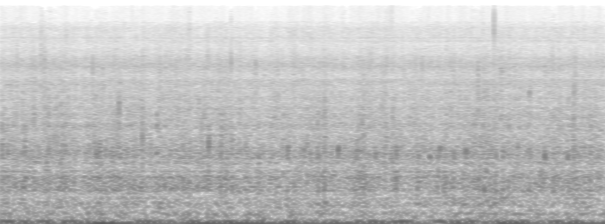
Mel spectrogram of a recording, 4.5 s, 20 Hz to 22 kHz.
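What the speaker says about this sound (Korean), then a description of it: "뚜껑 열고 국물 끼얹으면서 센 불로 2분 익힙니다." Braised sand lance bubbling hard in broth over high heat, a loud, continuous rolling boil with dense crackling pops, close by and without talk.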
